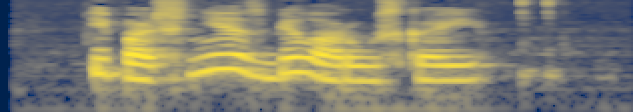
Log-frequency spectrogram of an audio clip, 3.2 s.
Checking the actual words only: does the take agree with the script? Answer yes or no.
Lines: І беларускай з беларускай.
no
